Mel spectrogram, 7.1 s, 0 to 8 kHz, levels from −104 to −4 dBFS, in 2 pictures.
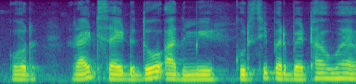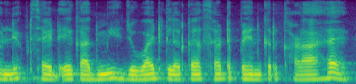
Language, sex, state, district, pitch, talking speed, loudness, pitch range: Hindi, male, Jharkhand, Palamu, 125 Hz, 195 wpm, -17 LUFS, 120-135 Hz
